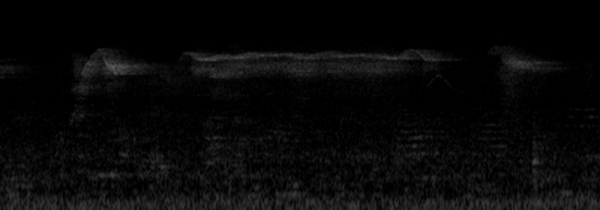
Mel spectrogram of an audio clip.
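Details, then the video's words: Baby monkey crying loudly and without end for milk while its tired old mother feeds it: thin, very high squealing cries, a long drawn-out wail through the middle with shorter sharp squeals before and after, over low background noise. "Baby Monkey That Crying Loudly Never End For Milk"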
